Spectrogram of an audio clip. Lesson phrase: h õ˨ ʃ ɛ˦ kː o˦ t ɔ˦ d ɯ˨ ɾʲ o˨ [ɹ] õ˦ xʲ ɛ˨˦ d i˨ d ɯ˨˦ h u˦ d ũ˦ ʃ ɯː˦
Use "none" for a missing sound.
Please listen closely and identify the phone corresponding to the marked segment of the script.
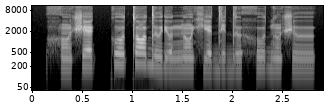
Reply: n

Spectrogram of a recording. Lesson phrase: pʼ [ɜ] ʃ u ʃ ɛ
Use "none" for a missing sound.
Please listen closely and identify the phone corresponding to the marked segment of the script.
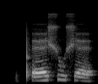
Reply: ɛ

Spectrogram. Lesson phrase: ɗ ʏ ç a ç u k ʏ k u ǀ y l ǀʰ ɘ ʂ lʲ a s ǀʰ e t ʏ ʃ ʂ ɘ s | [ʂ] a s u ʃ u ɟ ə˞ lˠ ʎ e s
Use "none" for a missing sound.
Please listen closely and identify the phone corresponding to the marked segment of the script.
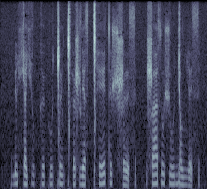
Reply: ʂ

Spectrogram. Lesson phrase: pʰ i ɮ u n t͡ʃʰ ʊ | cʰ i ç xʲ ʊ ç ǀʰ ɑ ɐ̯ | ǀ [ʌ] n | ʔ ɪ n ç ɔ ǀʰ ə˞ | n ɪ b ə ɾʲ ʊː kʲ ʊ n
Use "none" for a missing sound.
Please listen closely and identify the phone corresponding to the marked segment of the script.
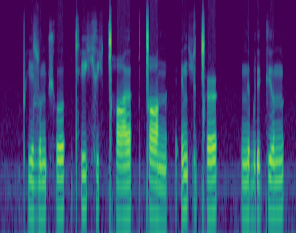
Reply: ɑ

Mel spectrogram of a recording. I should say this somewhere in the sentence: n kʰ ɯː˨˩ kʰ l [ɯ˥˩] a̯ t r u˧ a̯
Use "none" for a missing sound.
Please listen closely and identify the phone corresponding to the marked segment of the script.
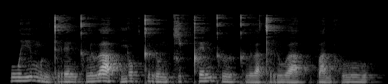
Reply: ɯ˨˩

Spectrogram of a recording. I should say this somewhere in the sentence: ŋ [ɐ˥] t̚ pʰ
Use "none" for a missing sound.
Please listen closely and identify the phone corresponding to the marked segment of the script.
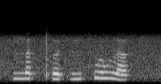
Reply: ɐ˧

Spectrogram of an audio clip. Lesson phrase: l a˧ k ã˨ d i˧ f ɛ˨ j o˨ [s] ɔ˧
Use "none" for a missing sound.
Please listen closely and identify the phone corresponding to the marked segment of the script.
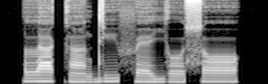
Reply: s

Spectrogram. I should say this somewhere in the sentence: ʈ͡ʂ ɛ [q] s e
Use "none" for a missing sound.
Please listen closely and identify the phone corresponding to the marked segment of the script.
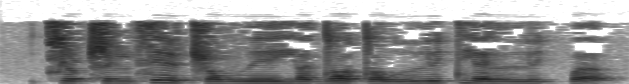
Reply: ŋ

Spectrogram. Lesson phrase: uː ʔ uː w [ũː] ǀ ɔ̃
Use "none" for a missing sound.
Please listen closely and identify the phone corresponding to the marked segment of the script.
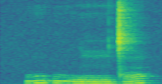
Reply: ũː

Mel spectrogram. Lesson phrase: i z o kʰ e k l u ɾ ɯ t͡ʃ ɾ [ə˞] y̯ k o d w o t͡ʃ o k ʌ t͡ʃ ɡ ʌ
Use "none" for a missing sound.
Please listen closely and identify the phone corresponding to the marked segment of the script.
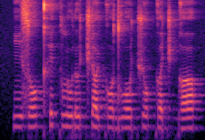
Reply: ʌ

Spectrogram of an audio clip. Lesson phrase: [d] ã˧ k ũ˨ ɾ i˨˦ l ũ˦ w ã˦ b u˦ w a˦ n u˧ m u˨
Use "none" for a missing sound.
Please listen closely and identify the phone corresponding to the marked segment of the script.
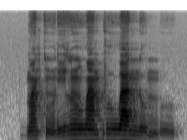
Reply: b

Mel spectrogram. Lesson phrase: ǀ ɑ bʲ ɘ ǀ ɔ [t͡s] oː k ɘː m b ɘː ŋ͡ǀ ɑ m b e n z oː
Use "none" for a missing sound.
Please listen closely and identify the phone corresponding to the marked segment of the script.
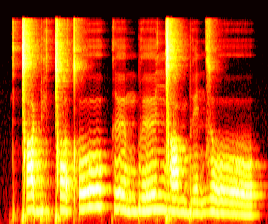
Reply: tʼ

